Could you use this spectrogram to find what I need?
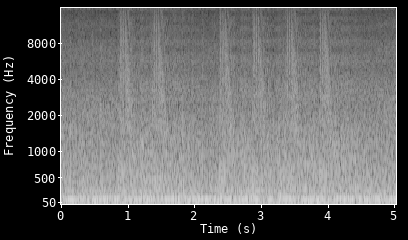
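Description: Retro video game explosions burst in quick succession.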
